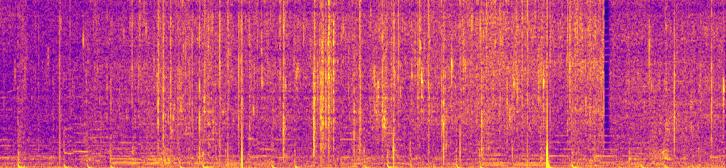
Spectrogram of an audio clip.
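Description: Sliced green chillies sizzling and spitting in hot oil in a frying pan, stirred with a wooden spoon, with one sharp knock about five and a half seconds in.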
